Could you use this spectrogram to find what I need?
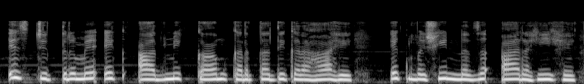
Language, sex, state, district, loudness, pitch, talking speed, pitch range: Hindi, female, Madhya Pradesh, Bhopal, -11 LUFS, 235 Hz, 165 wpm, 225-255 Hz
